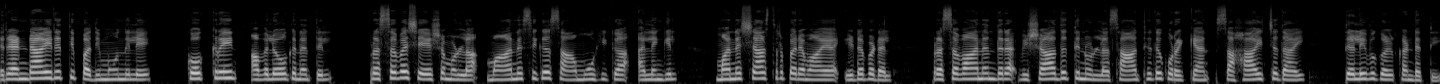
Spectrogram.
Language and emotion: Malayalam, neutral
